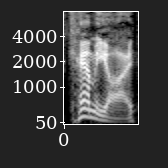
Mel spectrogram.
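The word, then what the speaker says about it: Kamiah: And the towns listed on the North Central Idaho District, the town mentioned, which I pronounced Kamaya, is actually pronounced Kamiai.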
